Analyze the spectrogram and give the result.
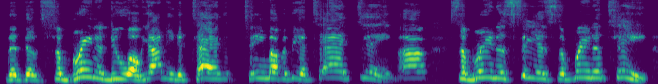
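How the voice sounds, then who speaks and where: A man hosting a casual live-stream talk show, animatedly shouting out viewers' names and chatting loosely with repeated catchphrases. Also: very high-pitched, normal speed.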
